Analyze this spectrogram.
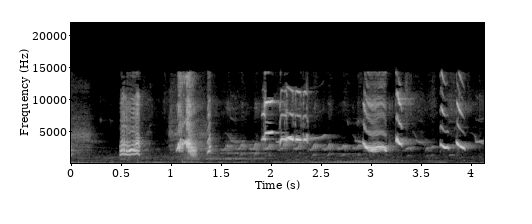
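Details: Oriental magpie-robin lure song meant to provoke rival birds to sing back: scattered harsh rasping notes followed by bright, high whistled phrases with short gaps between them.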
